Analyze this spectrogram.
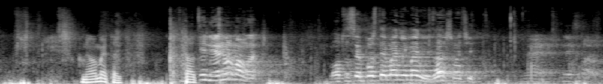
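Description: A young man talks with animation in a large echoing hall.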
